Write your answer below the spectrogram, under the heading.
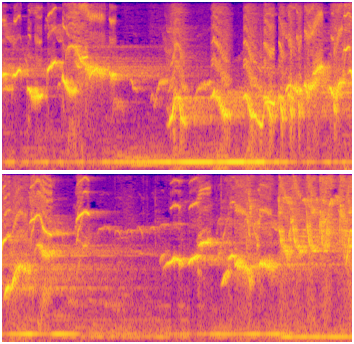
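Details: White-rumped shama singing on a lure track meant to provoke silent shamas: rapid, varied whistled phrases with sharp clicking notes and downslurred notes, continuous and energetic, backed by a steady low hum.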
